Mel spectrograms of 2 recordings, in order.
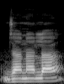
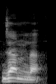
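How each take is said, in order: First: The word is said with three syllables. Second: The word is said with two syllables. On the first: "যেমন আমরা অনেকেই বলে থাকি যে জানালা" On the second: "এই জানালাকে আমরা আবার অনেকেই বলি যে জানলা"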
